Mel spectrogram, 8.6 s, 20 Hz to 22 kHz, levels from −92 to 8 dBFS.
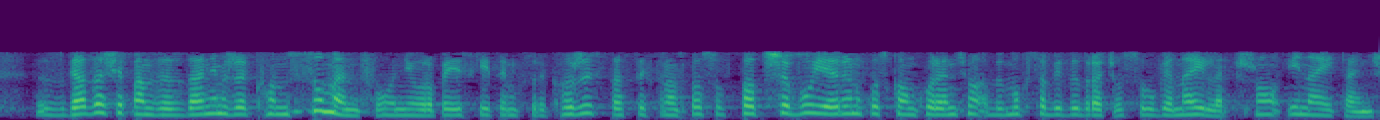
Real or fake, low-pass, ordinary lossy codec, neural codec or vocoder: real; 3.6 kHz; none; none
